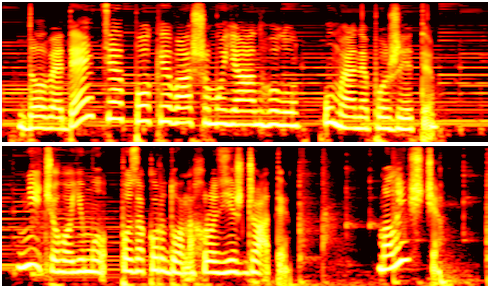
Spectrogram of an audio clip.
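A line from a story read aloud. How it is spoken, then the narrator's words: Laughing. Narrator (Ukrainian): Дідусь Яків розсміявся і сказав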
